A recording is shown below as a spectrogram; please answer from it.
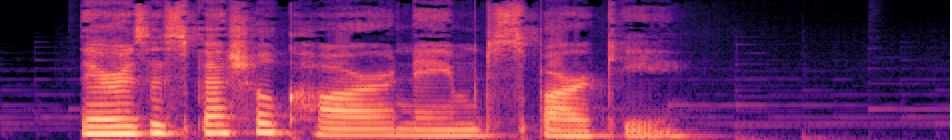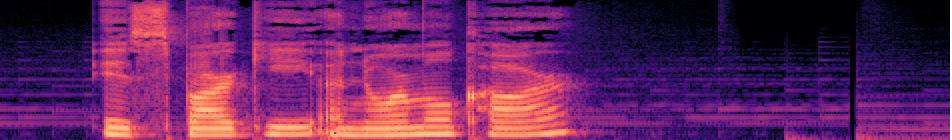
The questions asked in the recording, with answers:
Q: Is Sparky a normal car?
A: No, he's not. He's a special car.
